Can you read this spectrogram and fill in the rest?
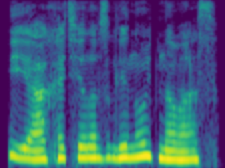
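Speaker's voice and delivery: high, slow, languid vampire voice; Ines the vampire. Acted. Ines on the table explaining herself, languid. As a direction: purr it coolly.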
